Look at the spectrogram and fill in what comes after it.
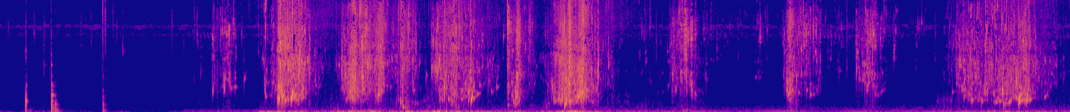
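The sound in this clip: Water trickles and splashes in a hot spring bath: a few isolated drips at first, then soft, continuous flowing water that swells and fades in uneven waves, fairly faint throughout.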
